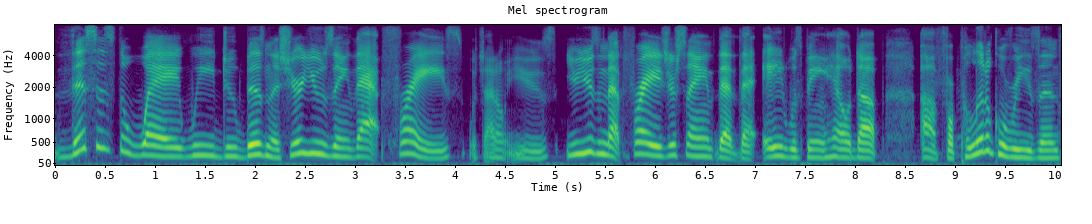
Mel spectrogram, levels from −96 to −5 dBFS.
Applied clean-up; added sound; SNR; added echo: none; none; none; none.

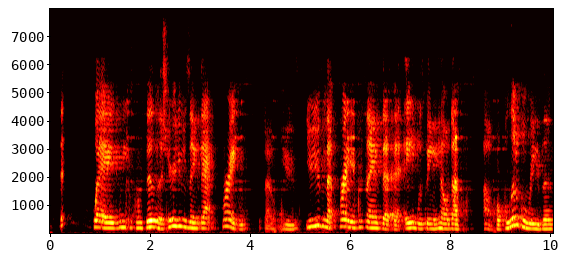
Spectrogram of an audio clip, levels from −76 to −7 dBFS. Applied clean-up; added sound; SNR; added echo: neural mask model DeepFilterNet 3.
